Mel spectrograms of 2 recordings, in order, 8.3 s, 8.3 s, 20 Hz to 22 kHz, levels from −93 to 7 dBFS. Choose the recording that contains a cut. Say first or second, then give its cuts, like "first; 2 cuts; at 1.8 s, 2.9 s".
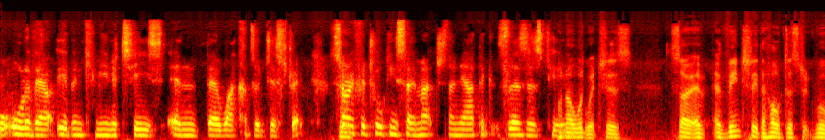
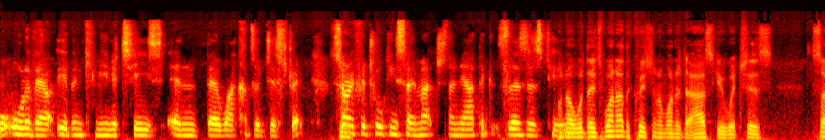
first; 1 cut; at 5.9 s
